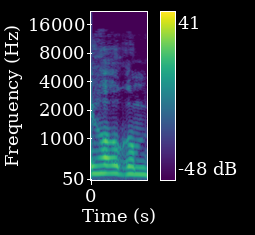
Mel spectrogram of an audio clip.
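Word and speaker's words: Holcomb: we GNA let hul be hul is your name spelled h o l c o m b yes God it's a classy name is it oh yeah you have a silent B well I was on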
